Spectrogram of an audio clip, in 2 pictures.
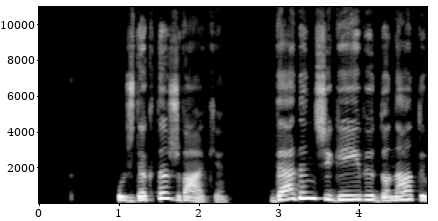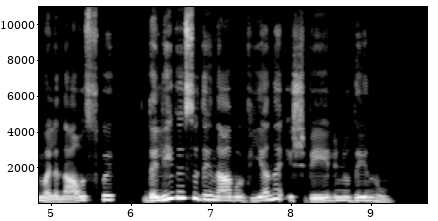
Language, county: Lithuanian, Alytus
